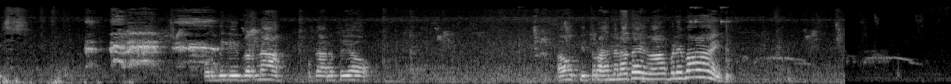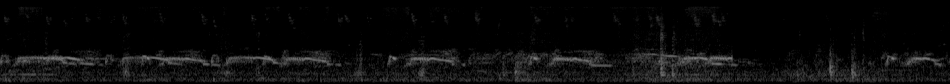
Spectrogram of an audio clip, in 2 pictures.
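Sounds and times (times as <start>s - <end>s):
bird calling with falling slide: 6.8s - 19.0s.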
